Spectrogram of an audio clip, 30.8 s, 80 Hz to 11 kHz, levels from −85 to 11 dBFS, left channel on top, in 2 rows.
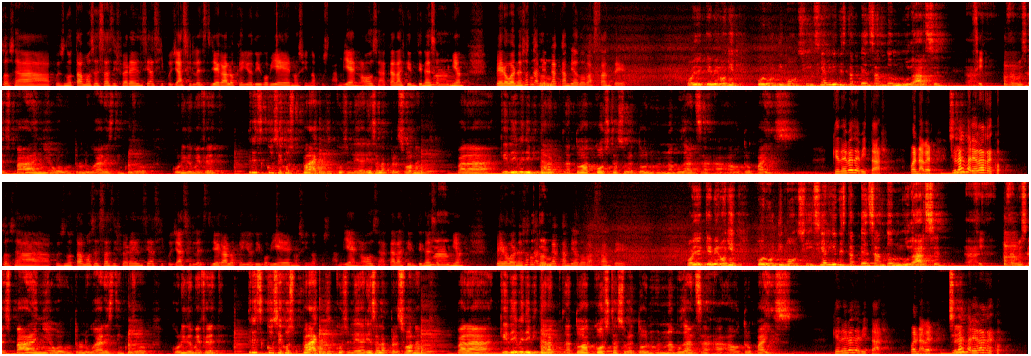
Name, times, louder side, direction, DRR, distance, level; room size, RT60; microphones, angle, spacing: voice 1, 0.0-9.4 12.3-12.4 14.6-14.7 27.9-28.7 29.0-30.4, left 4 dB, 40° left, 11 dB, 0.7 m, -34 dB
voice 2, 6.4-6.8 8.1-8.3 10.3-14.1 14.4-14.7 15.1-17.6 18.0-18.6 19.1-21.8 22.2-27.2 29.6-29.9, right 2 dB, 55° right, 1 dB, 1.9 m, -29 dB
Train, 7.1-14.8, equal, 20° left, 4.8 m, -53 dB
sound 1, 10.3-29.7, equal, 35° right, 6.4 m, -38 dB
sound 2, 15.0-15.4 17.3-17.6 18.9-19.1 20.1-20.6 21.7-22.3 23.5-23.9, right 3 dB, 80° right, 0.8 m, -35 dB
23.5 x 20.0 x 2.9 m, 0.64 s
head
